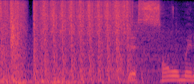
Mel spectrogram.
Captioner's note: weapon shoots rapidly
